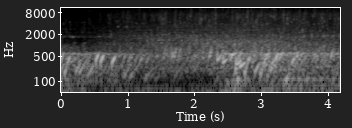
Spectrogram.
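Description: Water trickling and gurgling: a steady run of many quick little splashes.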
